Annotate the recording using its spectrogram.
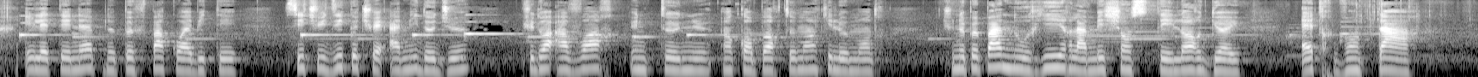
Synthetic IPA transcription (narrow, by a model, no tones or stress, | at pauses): elɛt̪enɛbʁnəpœvpakoabit̪e | sit̪yd̪ikət̪yɛʔamid̪əd̪jø | t̪yd̪waʔavwaʁynt̪ənyɛ̃kɔ̃pɔʁt̪əmɑ̃kʲiləmɔ̃t̪χ | t̪ynəpøpanuʁiʁlameʃɑ̃st̪elɔʁɡʲœj | ɛt̪χvɑ̃t̪aʁ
